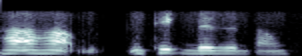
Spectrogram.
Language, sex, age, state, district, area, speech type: Urdu, male, 18-30, Bihar, Saharsa, rural, conversation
